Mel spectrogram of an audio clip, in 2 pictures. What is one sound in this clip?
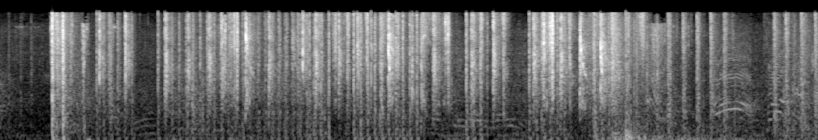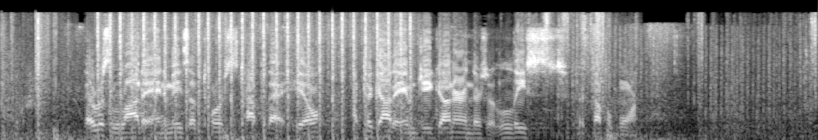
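Gunfire crackles in rapid bursts nearby.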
